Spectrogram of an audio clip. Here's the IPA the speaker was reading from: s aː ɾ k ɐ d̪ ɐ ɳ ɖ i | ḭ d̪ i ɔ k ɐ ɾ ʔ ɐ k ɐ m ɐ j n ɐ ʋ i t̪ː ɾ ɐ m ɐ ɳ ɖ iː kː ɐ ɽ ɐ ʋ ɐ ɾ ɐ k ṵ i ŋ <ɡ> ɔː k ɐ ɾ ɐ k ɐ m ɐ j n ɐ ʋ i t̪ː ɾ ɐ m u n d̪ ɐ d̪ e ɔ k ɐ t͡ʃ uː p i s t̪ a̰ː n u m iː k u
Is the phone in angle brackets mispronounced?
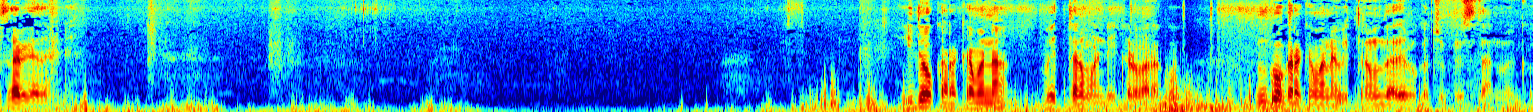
yes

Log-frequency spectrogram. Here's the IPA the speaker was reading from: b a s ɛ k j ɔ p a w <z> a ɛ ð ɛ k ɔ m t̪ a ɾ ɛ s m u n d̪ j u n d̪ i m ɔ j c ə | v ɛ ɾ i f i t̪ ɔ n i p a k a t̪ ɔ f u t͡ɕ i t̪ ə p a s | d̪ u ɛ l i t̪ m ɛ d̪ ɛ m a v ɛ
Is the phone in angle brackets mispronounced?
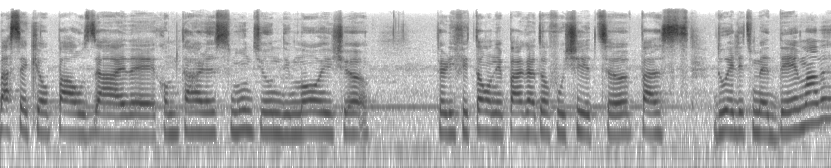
no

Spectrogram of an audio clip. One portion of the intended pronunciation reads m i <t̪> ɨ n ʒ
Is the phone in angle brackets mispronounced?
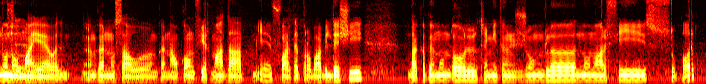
no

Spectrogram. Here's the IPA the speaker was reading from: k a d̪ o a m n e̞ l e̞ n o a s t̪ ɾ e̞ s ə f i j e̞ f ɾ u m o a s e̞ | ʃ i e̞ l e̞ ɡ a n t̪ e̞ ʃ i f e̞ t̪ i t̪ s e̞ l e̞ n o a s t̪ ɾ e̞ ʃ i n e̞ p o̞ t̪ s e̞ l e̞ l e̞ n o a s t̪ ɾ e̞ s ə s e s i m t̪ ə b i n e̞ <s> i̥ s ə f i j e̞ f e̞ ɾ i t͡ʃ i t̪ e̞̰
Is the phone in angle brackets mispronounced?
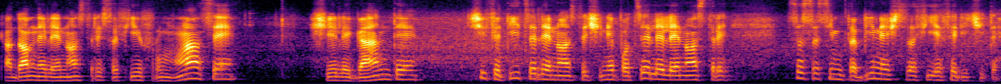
yes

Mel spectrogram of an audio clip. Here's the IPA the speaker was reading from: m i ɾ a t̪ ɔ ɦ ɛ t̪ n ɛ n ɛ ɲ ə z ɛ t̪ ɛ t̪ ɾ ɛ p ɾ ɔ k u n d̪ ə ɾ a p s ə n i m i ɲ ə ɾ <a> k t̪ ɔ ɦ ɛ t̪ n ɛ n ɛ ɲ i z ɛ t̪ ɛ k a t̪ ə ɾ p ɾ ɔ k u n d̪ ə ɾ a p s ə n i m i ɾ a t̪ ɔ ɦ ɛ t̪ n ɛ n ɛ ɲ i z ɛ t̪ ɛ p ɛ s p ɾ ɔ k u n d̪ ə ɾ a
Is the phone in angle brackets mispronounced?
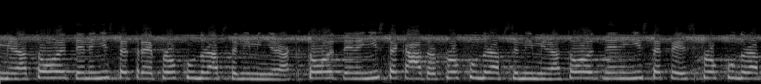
no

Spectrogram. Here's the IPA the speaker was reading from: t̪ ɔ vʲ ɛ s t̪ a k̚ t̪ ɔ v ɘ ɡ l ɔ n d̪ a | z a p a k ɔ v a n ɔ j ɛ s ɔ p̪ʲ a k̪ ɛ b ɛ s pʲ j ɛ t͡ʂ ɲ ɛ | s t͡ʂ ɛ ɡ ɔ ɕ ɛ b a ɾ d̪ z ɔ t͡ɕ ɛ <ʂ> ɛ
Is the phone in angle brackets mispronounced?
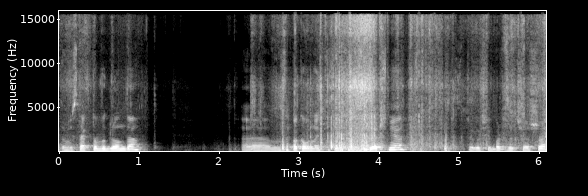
no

